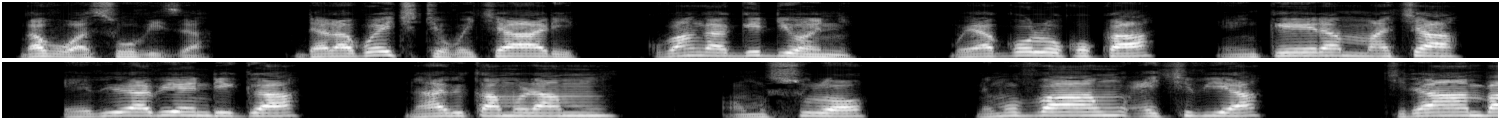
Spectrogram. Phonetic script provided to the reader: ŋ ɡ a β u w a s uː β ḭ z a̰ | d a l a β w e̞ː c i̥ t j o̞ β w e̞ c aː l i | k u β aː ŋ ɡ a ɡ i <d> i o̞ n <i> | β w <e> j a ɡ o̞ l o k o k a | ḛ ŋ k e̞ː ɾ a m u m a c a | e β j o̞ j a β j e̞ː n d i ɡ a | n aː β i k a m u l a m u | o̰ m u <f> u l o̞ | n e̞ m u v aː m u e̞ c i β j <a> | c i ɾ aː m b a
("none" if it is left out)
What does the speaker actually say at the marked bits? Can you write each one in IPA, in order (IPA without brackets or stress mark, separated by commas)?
d, i, e, s, a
